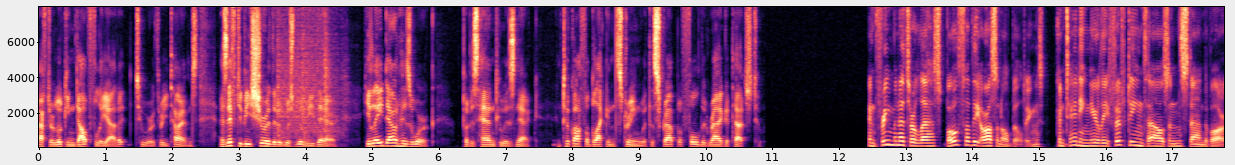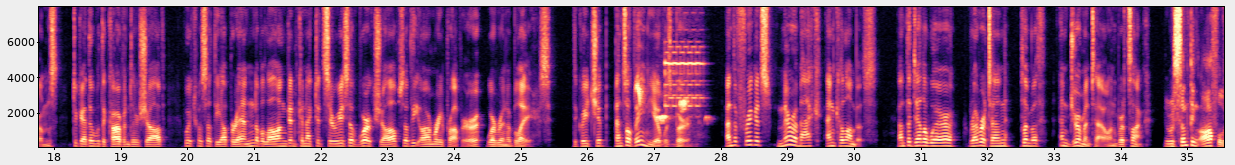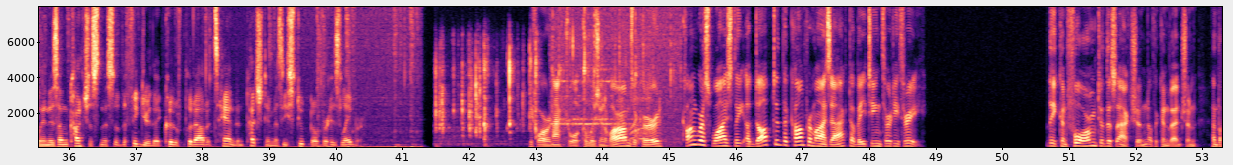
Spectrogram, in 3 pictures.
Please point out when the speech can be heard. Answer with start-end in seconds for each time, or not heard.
0.0-10.9, 12.4-40.5, 43.0-48.8, 50.7-53.2.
